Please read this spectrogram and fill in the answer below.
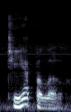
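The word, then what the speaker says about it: Tiepolo: here in parentheses it shows you how to pronounce the the name t t epilo oh tiapolo okay was one of the greatest painters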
